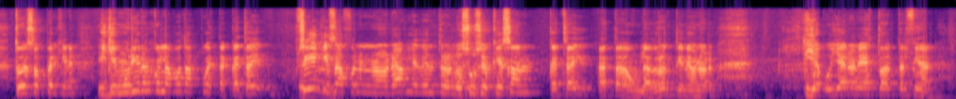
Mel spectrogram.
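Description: Over noticeable background noise, a man with a Chilean accent uses a raised, projected voice at an extremely high pitch, talking fairly quickly with lively intonation and very even loudness. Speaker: podcast panelist. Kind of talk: casual chat.

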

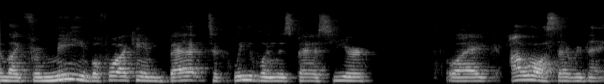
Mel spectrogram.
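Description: A man's high voice with a dark, mellow tone, monotone flat intonation and an American accent. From US Midwest (northern Illinois). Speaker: podcast co-host. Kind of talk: casual interview chat.

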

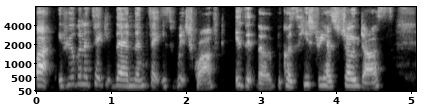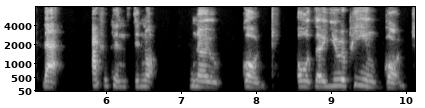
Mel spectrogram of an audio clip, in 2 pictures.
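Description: In a dry, close recording with no echo, a woman with a fairly high, somewhat breathy voice speaks at a moderate pace with lively intonation and long, frequent pauses. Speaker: podcast co-host. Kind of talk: casual chat.

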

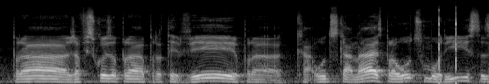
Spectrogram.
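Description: A man is heard over noticeable background noise. His loudness swings widely. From Brazil, Minas Gerais (João Monlevade). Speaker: stand-up comedian. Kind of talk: casual interview. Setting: studio.

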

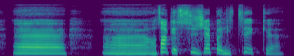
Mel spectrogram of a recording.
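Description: A woman with a Spanish accent speaks at a very slow pace. Her voice is fairly high, with ordinary pitch variation. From Montreal, Quebec, Spanish immigrant community. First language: Spanish (speaking French). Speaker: community activist and sociology student. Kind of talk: interview. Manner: halting, many hesitations.

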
